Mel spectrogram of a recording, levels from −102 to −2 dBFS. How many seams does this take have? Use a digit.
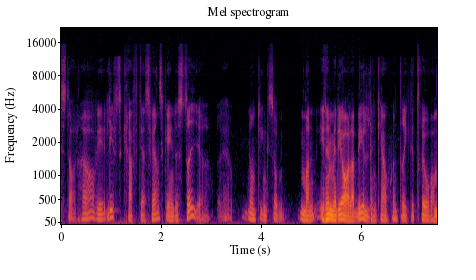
0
